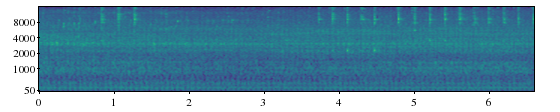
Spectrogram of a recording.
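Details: Honda CB77 Superhawk 305 twin revived after years off road, oil level checked: slightly uneven idle with sharp metallic ticks and a whirl; mechanical noise, suspected kickstart lever not returning fully, unconfirmed.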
